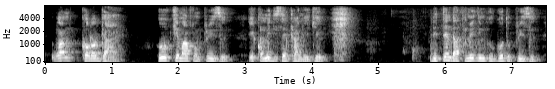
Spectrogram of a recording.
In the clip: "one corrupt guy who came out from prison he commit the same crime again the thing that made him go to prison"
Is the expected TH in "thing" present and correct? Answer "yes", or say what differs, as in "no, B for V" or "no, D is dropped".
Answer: no, T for TH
